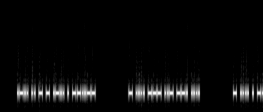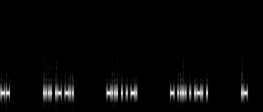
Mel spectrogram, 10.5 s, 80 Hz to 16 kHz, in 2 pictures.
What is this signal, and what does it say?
Morse code, heard as a keyed tone, about 51 wpm, 700 Hz. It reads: LITTLE, THOUGH THEY HAD BEEN THERE A
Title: 4x Word-Spacing - Sentences from Top 400 Words - 50wpm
